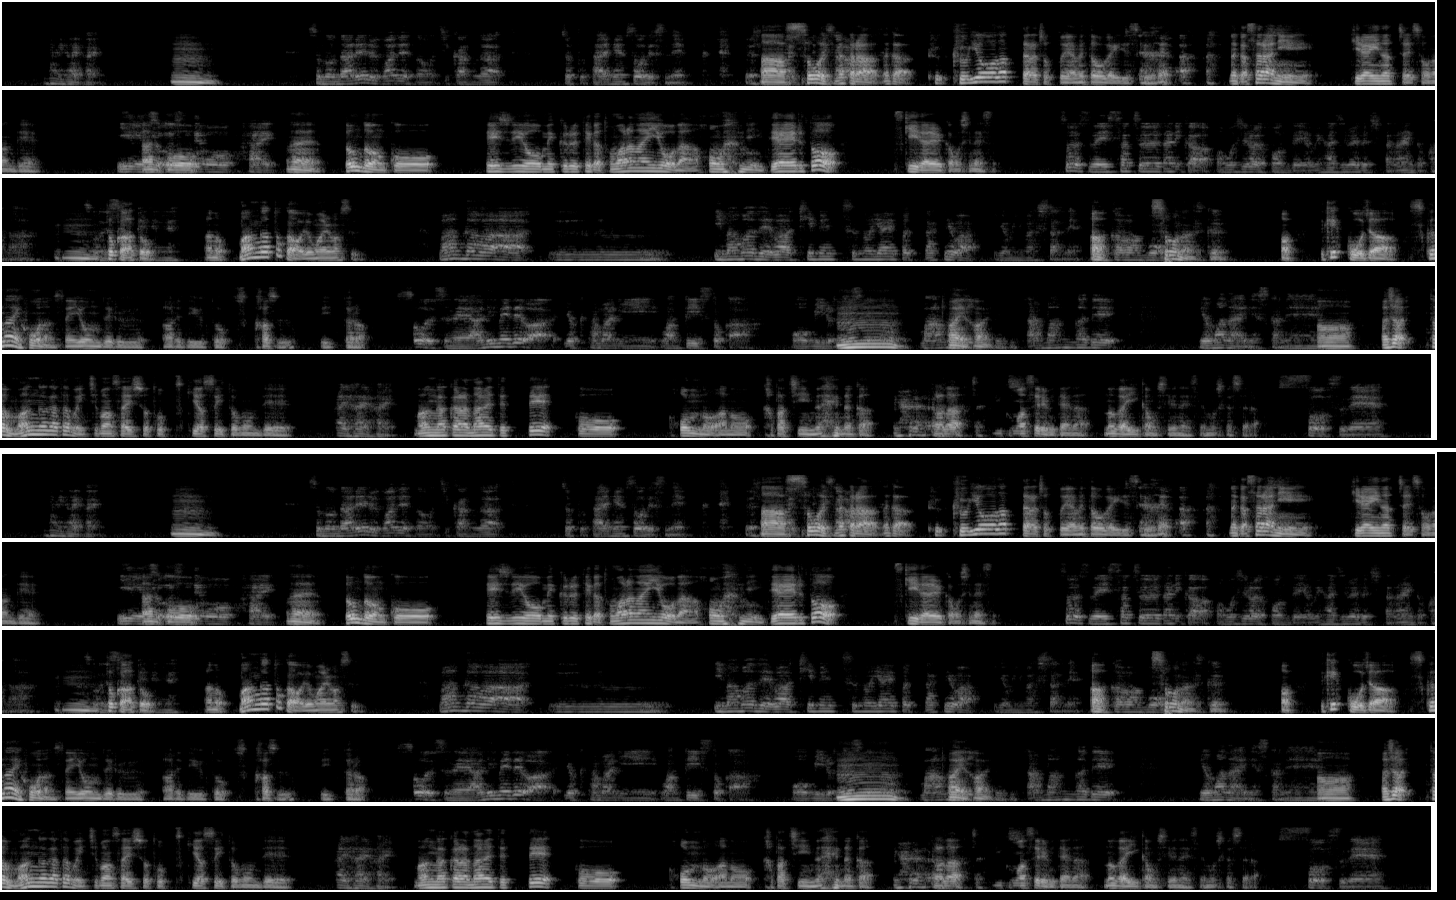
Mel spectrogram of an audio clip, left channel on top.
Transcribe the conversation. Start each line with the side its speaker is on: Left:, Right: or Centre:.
Left: ん。はいはいはい。
Right: うん。
Left: その慣れるまでの時間がちょっと大変そうですね。<laughs>
Right: ああ、
Left: 始めてから。
Right: そうです。だから、なんか、く、苦行だったらちょっとやめた方がいいですけどね。
Left: <laughs>
Right: なんか、さらに嫌いになっちゃいそうなんで、
Left: いえ、
Right: なんかこ
Left: そうですね。でも、はい。
Right: う、はい、どんどんこう、ページをめくる手が止まらないような本 <laughs> に出会えると、好きになれるかもしれないですね。
Left: そうですね。一冊何か面白い本で読み始めるしかないのかな。
Right: うん。
Left: そうですよね。
Right: とか、あと、あの、漫画とかは読まれます
Left: 漫画は、うーん、今までは鬼滅の刃だけは読みましたね。
Right: あ、
Left: 他はもう全く
Right: そうなんですね。あ、結構じゃあ、少ない方なんですね。読んでる、あれで言うと、数って言ったら。
Left: そうですね。アニメではよくたまにワンピースとかを見るんですけど、
Right: うーん。
Left: まああんまり、
Right: はいはい。
Left: んあ、漫画で読まないですかね。
Right: あーあ、じゃあ、多分漫画が多分一番最初とっつきやすいと思うんで、
Left: はいはいはい。
Right: 漫画から慣れてって、こう、本のあの、形にね、<laughs> なんか、
Left: <laughs>
Right: 体、染み込ませるみたいなのがいいかもしれないですね、もしかしたら。
Left: そうですね。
